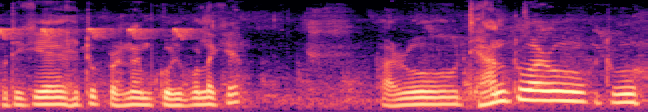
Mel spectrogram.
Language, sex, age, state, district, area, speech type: Assamese, male, 45-60, Assam, Darrang, rural, spontaneous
